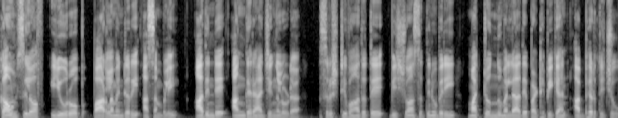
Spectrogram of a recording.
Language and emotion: Malayalam, neutral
